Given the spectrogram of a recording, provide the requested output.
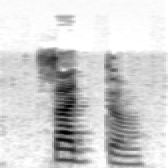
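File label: "садьтӧм", Komi, female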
